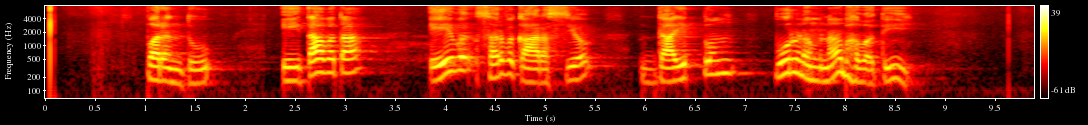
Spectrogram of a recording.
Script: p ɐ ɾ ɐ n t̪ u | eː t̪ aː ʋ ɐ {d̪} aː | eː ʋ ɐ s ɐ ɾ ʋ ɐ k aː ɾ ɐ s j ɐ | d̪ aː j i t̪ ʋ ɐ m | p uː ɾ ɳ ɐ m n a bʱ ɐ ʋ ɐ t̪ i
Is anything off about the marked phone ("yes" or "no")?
yes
